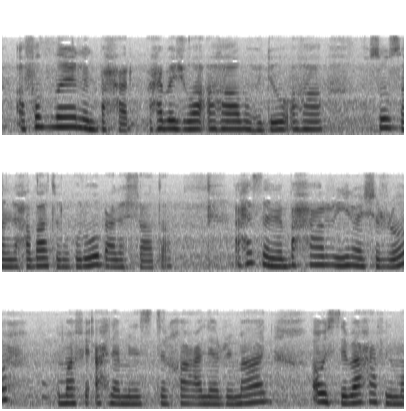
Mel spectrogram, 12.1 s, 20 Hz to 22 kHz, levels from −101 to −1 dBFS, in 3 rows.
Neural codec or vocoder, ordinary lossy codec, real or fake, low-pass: none; none; real; 7.2 kHz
